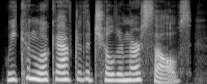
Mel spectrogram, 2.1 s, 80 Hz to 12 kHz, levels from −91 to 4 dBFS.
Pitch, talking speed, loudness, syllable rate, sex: 250 Hz, 200 wpm, -15 LUFS, 6.0 syllables/s, female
